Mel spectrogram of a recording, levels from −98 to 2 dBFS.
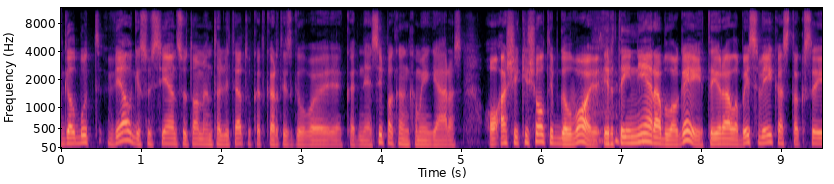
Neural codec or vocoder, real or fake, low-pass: none; real; 10.8 kHz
